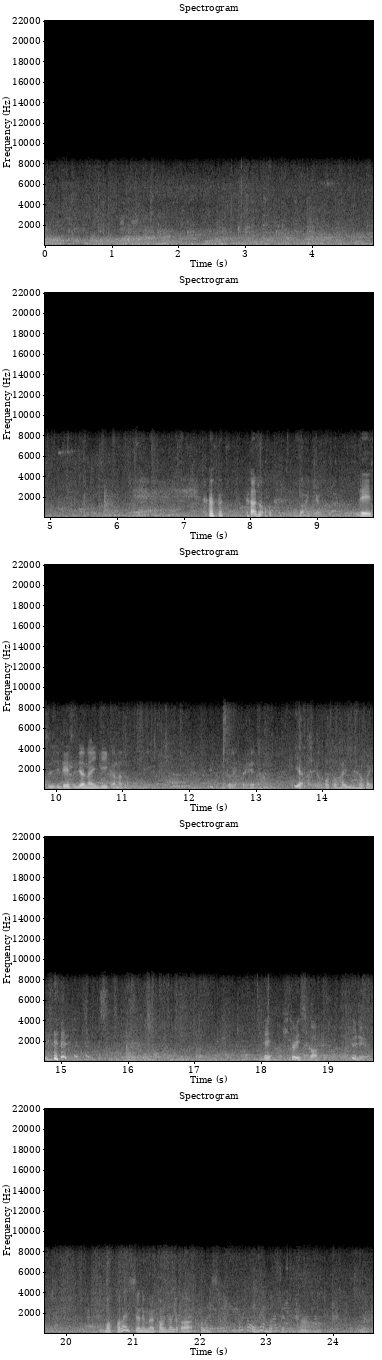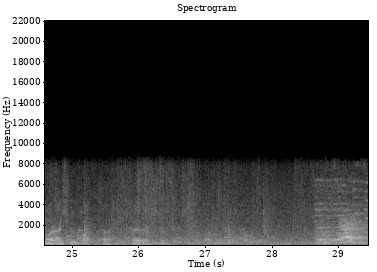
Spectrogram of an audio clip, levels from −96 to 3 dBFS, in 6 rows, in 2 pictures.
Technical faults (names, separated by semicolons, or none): none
